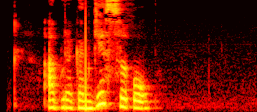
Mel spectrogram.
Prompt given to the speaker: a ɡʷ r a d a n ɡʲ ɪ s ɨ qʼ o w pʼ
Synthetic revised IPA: a ɡʷ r a ɡ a n ɡʲ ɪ s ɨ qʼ o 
